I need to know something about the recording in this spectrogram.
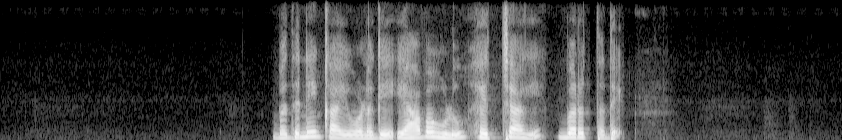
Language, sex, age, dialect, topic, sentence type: Kannada, female, 31-35, Dharwad Kannada, agriculture, question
